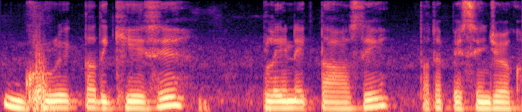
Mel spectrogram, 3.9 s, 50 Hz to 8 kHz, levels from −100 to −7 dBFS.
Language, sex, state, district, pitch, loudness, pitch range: Nagamese, male, Nagaland, Dimapur, 130 Hz, -13 LUFS, 120-135 Hz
